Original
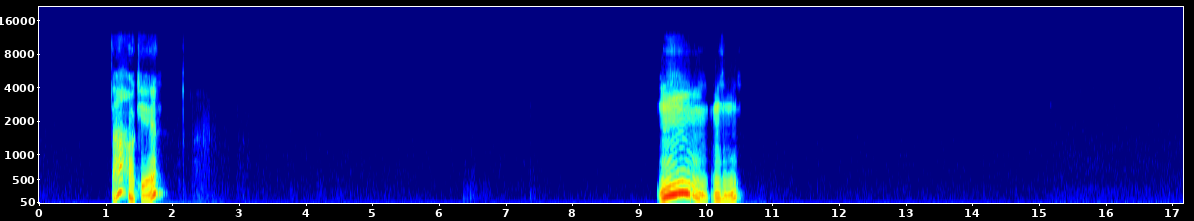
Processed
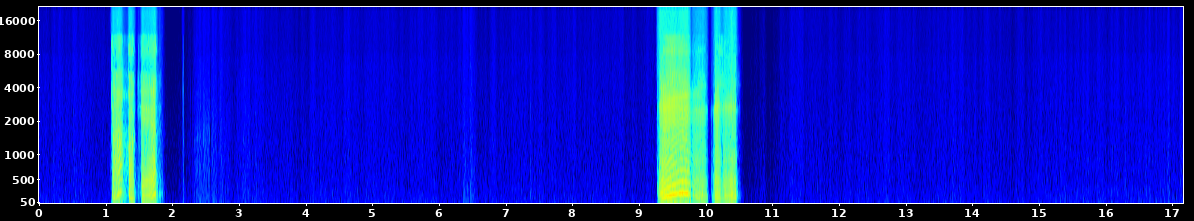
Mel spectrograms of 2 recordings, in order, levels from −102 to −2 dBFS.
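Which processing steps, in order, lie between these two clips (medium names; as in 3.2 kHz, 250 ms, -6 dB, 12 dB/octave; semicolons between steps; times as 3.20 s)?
spectral contrast reduction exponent 0.28; three bands compressed up and down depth 70%; trim -8.5 dB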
